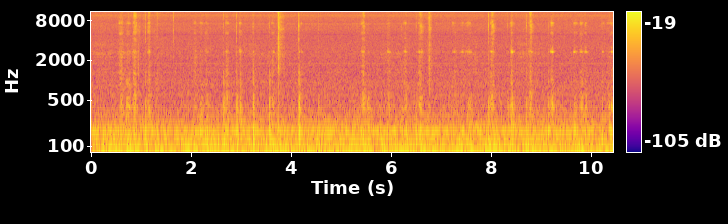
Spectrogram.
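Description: Glass dip pen nib scratching faintly on paper as a word is written, short strokes with small ticks, over a steady low hum.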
